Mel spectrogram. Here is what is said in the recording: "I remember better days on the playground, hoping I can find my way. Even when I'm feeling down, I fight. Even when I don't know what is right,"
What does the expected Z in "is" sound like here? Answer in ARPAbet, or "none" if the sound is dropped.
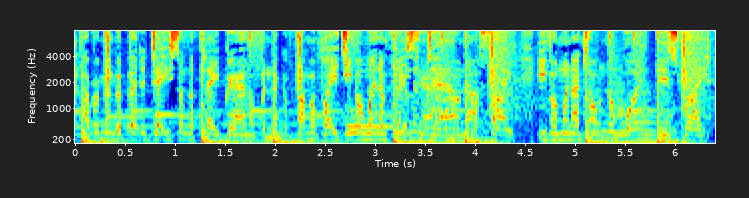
Z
